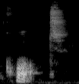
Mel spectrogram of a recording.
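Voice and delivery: "caught" the British way, with rounded aw; British "caught", lips rounded on the vowel; British accent. Shown as a demonstration. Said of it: "but the British say".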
